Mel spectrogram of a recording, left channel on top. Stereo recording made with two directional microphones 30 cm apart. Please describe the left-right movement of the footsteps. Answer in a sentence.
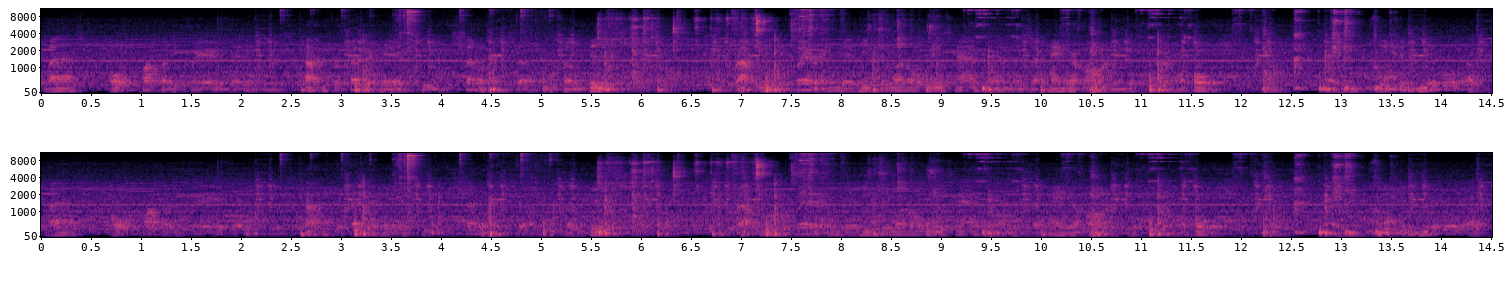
You can hear the footsteps move from right to left and back again.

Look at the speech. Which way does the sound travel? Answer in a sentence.
In this clip you hear the speech stay put.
